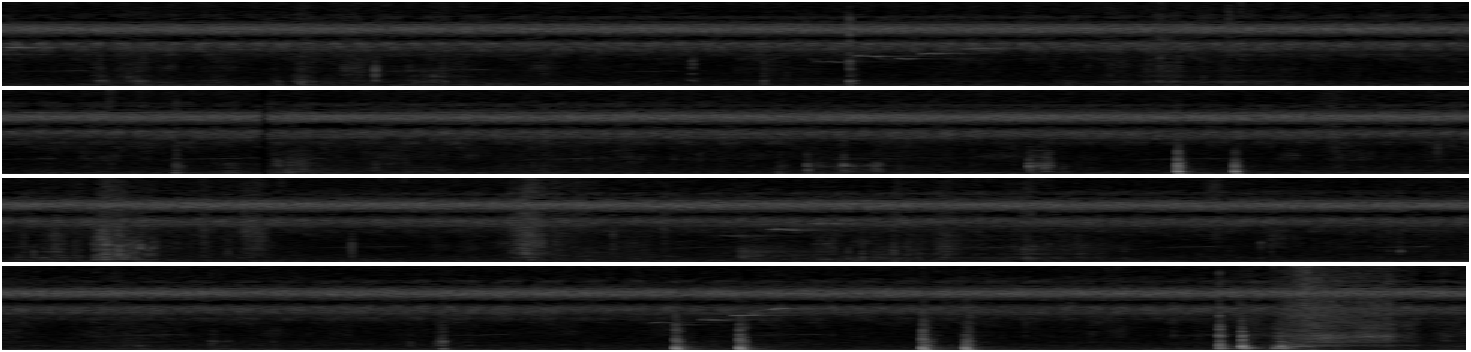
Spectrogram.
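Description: Steady, high-pitched drone of insects. A pair of sharp knocks comes about halfway, and several louder knocks, mostly in close pairs, come near the end.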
